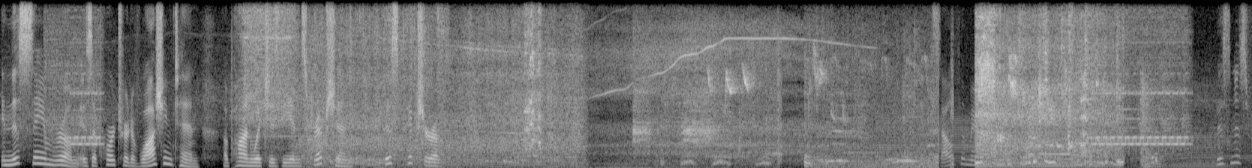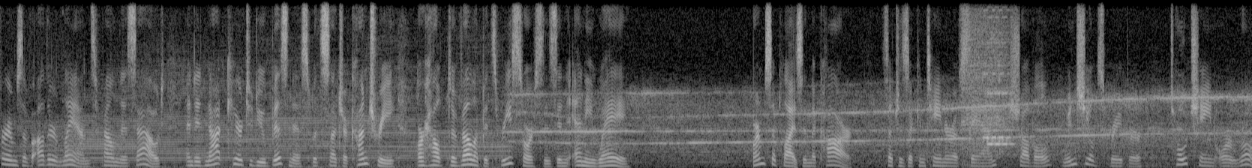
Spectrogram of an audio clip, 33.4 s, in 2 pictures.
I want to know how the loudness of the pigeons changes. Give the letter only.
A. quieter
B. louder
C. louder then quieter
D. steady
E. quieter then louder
B.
